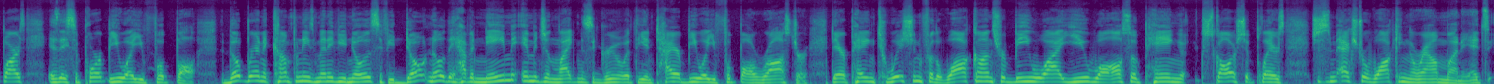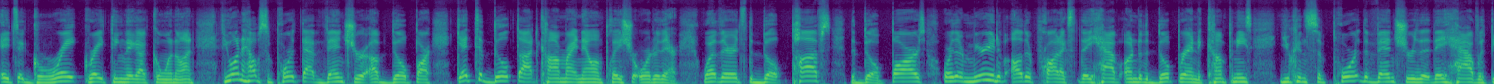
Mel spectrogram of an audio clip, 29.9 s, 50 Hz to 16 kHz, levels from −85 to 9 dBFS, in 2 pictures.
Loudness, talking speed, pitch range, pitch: -16 LUFS, 235 wpm, 140-175 Hz, 160 Hz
